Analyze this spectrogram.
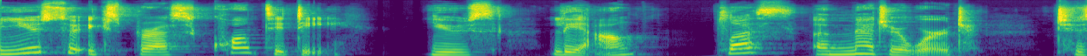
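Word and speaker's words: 两: or a phone number the number two is pronounced as are for example we used to express quantity use liang plus a major word to say to of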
